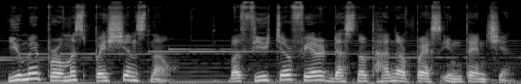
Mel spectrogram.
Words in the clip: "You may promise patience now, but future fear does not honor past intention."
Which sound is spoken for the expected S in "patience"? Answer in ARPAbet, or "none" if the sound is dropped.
S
